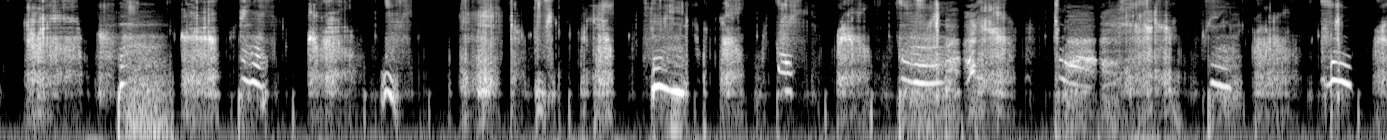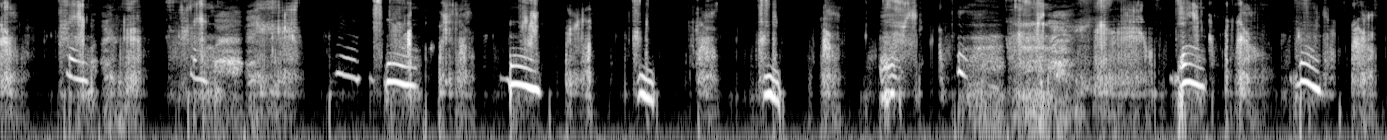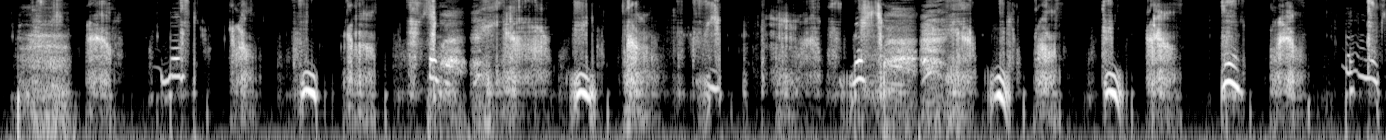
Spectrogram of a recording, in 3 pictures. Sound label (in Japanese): フェラ音(激しめ)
